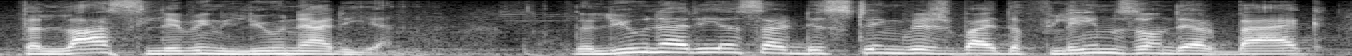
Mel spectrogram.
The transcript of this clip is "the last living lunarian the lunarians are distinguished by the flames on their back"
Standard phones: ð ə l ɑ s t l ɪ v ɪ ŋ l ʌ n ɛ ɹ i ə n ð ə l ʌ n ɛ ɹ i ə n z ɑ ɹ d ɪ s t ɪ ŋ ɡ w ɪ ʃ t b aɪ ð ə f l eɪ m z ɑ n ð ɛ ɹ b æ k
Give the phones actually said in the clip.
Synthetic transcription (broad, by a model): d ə l ɑ s t l ɪ v ɪ ŋ l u n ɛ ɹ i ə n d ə l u n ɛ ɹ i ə n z ɑ ɹ d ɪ s t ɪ ŋ ɡ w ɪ ʃ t b aɪ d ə f l eɪ m z ɑ n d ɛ ɹ b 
